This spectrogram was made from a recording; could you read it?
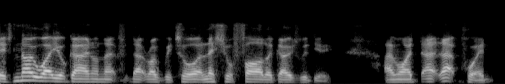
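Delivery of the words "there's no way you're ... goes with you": ordinary talk, nothing marked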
